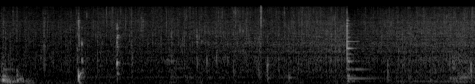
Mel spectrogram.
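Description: Sliced onions frying in a hot skillet with a steady sizzle, and a few light clicks.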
